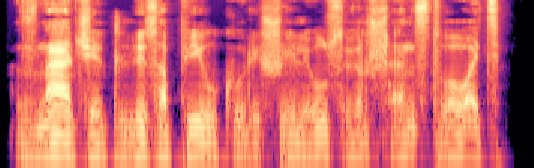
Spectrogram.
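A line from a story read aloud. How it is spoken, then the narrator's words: Rough, gruff voice. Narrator (Russian): грубым голосом уточнил Владимир Михайлович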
